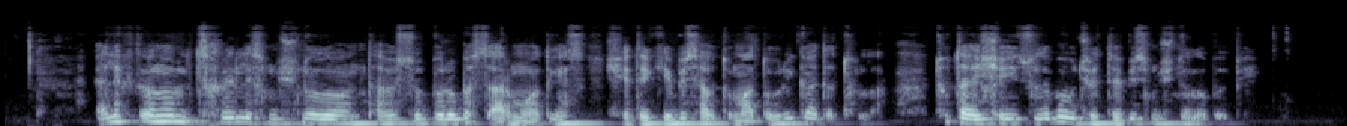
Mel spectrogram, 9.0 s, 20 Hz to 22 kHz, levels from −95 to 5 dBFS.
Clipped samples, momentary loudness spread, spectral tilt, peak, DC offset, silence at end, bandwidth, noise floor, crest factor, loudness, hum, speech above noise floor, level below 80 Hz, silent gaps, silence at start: under 0.1%; 15 LU; -6.5 dB/octave; -2 dBFS; under 0.1%; 0.8 s; 9.6 kHz; -62 dBFS; 20 dB; -22 LUFS; none; 39 dB; -60 dBFS; none; 0.2 s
